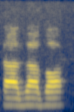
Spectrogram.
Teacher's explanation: زبان کی نوک جو سامنے کے جو 2 دانت ہیں جن کو ثنائیہ علیہ کہتے ہیں، اگر ان کے ساتھ لگائیں گے تو نرمی سے آواز ادا ہوگی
